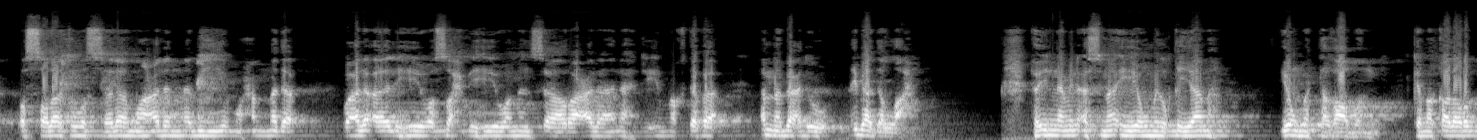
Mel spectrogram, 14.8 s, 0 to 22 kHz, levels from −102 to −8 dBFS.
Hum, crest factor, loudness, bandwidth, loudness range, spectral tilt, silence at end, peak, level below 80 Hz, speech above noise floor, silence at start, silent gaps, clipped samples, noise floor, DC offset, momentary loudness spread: none; 12 dB; -16 LUFS; 9.8 kHz; 3 LU; -8 dB/octave; 0 s; -4 dBFS; -46 dBFS; 53 dB; 0.2 s; none; under 0.1%; -68 dBFS; under 0.1%; 11 LU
